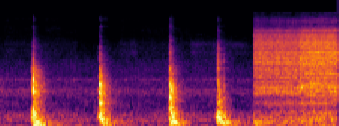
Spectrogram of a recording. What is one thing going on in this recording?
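Metal hardware knocks against a wooden board.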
